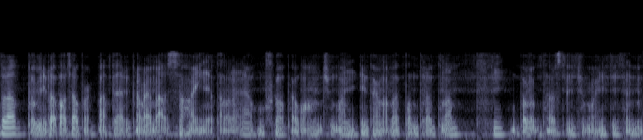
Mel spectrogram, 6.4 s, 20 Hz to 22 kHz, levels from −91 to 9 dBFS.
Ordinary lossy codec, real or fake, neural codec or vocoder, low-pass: MP3, 48 kbps; fake; autoencoder, 44.1 kHz, a latent of 192 numbers a frame, MeloTTS; 5.4 kHz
